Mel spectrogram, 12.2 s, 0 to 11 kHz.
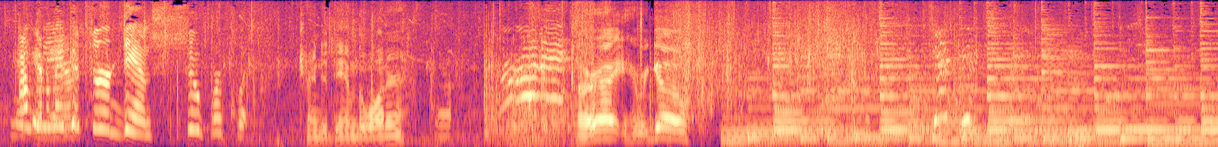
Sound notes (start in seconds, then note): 7.2 gentle upbeat music; 7.3 water sloshes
